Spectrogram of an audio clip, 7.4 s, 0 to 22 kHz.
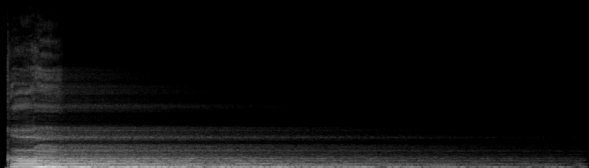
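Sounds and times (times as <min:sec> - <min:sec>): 
vocals in A minor: 0:00.0 - 0:05.8.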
